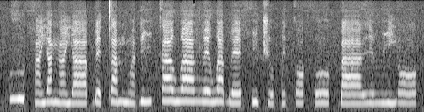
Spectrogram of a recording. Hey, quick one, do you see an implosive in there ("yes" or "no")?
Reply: yes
